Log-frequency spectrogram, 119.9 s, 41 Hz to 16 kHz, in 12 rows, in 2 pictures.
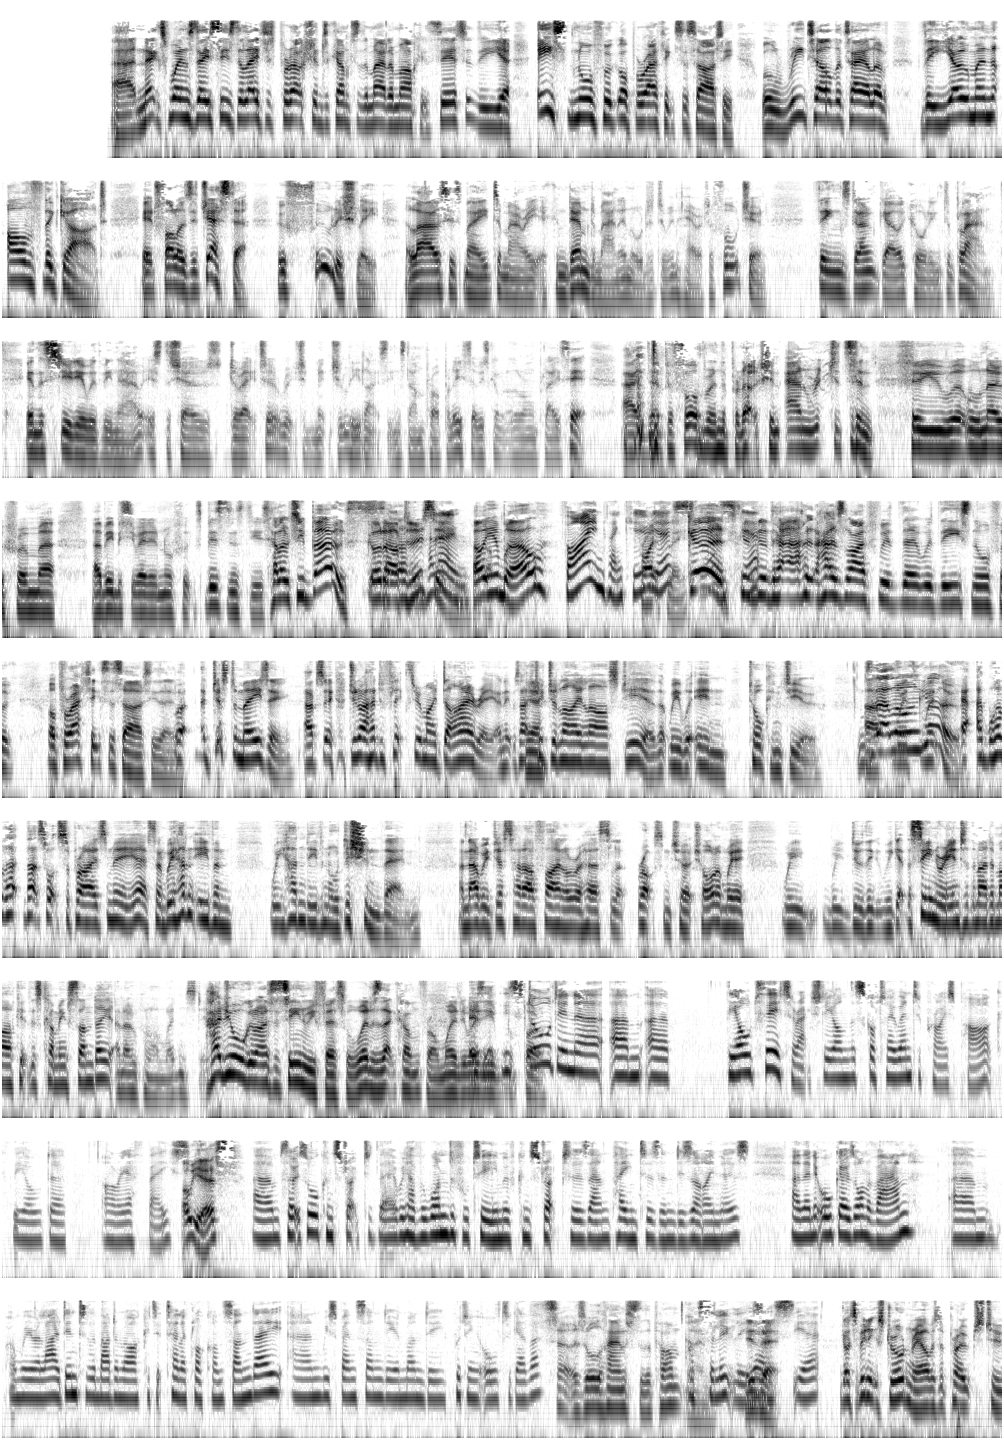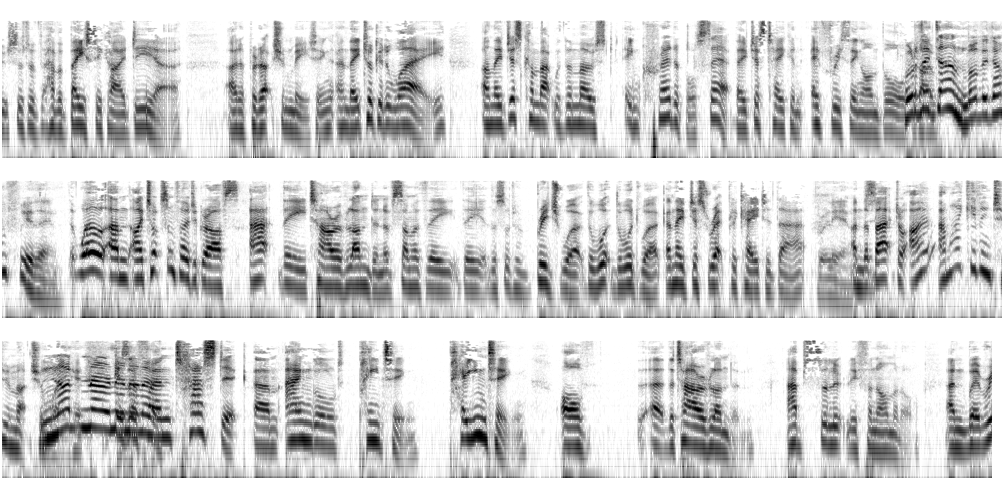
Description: Publicity Interview broadcast on BBC Radio Norfolk on 28 April 2017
